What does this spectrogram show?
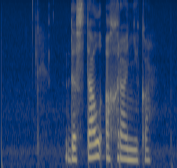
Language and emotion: Russian, neutral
